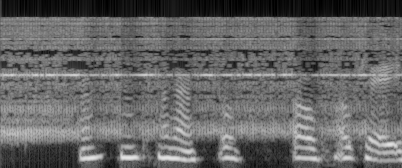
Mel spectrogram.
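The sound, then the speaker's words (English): An alarm clock rings loudly and continuously from start to finish, its bright metallic clatter steady throughout, while a person talks over it in short bursts. “Darned alarm clock.”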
